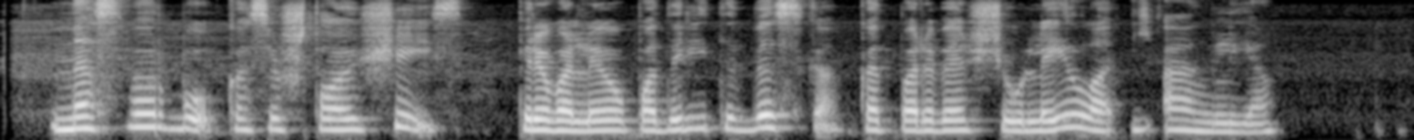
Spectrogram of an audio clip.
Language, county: Lithuanian, Kaunas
